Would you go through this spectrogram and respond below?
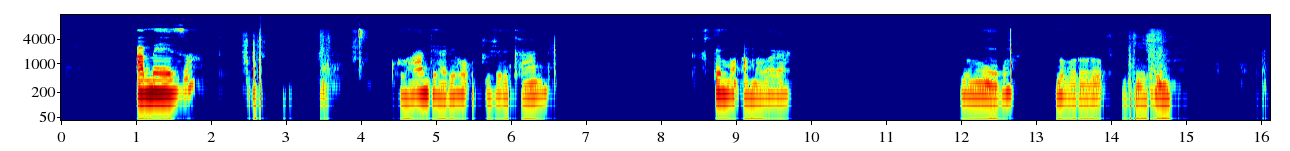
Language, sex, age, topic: Kinyarwanda, female, 25-35, finance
